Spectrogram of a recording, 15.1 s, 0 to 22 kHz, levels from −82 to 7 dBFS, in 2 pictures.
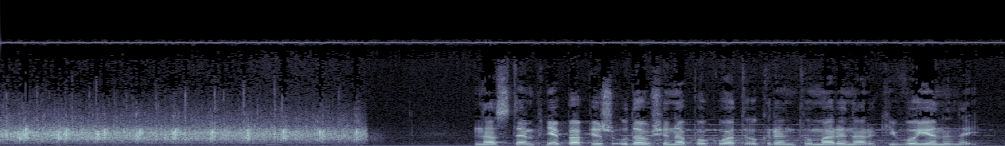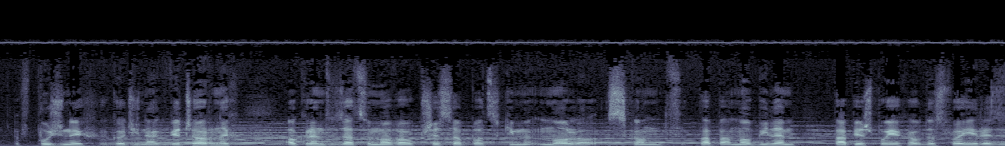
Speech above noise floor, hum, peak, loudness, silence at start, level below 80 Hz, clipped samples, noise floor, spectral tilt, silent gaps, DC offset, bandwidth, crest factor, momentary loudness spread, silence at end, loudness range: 22 dB; none; 0 dBFS; -20 LUFS; 0 s; -54 dBFS; under 0.1%; -43 dBFS; -3 dB/octave; none; under 0.1%; 16.5 kHz; 20 dB; 7 LU; 0 s; 2 LU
